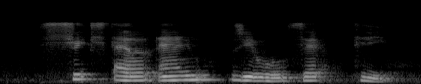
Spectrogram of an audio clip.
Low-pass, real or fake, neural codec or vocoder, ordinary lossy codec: 7.2 kHz; fake; codec, 16 kHz, 1 kbps, FunCodec, trained on Chinese and English, 50 frames a second; MP3, 64 kbps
